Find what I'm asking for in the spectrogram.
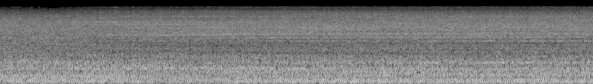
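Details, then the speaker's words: Repaired flail mower on a tractor, revved up to cut grass: loud, steady roar at high revs with no knocks, misses or surging; running fine. "Tina's just getting my ear defenders because it's a little bit noisy. She's going to rev it up for us and then we'll cut some grass."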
